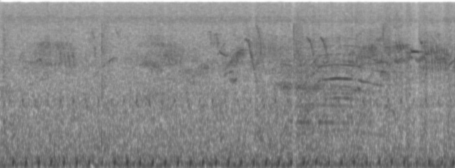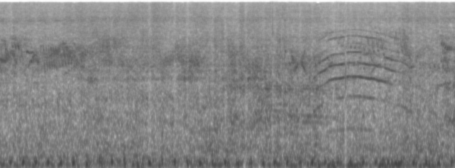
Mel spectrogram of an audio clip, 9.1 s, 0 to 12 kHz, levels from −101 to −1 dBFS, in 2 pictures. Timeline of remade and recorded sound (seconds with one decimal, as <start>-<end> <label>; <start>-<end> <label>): 0.0-5.3 recorded; 5.3-7.2 remade; 7.2-9.1 recorded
